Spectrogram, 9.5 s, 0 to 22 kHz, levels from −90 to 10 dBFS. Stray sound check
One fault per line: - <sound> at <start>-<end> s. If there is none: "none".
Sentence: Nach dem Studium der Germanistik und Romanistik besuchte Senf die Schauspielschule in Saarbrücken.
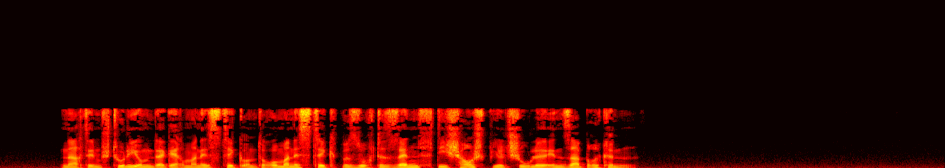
none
